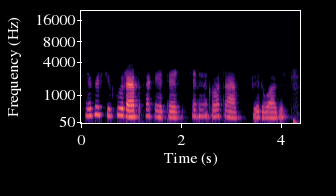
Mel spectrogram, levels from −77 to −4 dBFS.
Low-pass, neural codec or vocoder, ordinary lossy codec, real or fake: 3.6 kHz; none; none; real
